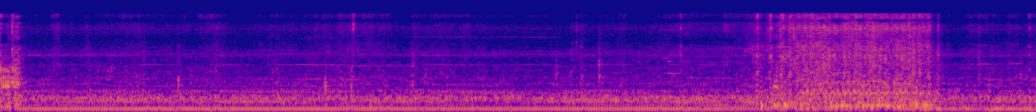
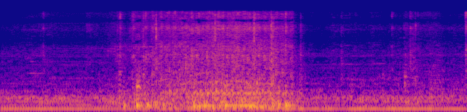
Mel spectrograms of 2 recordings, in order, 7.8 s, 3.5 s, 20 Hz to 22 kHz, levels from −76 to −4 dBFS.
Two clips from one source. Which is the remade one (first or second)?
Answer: first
